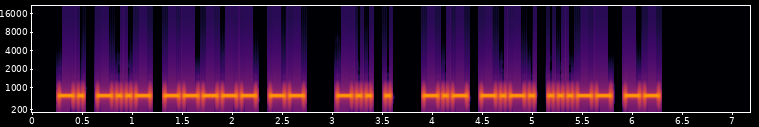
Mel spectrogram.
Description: Morse code, heard as a keyed tone, about 25 wpm, 700 Hz. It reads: NX0M DE KC3M
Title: USA Callsign DE Callsign - 4 Characters - 25wpm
